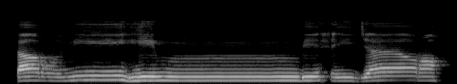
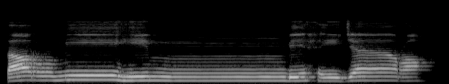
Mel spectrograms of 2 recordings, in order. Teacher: cara baca ikhfa syafawi adalah ditahan apabila mim sukun bertemu dengan ba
